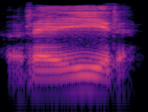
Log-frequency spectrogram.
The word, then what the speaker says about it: reír: First off, the word to laugh, reír, the verb infinitive here, IR verb, although it's got a little accent on the I, which an accent in Spanish is called tilde, tilde. So really pronounce that, reír.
